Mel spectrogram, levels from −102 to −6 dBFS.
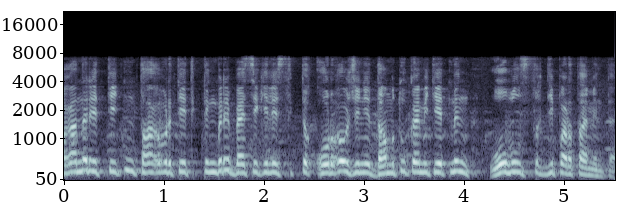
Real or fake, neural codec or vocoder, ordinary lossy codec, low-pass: real; none; none; 7.2 kHz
